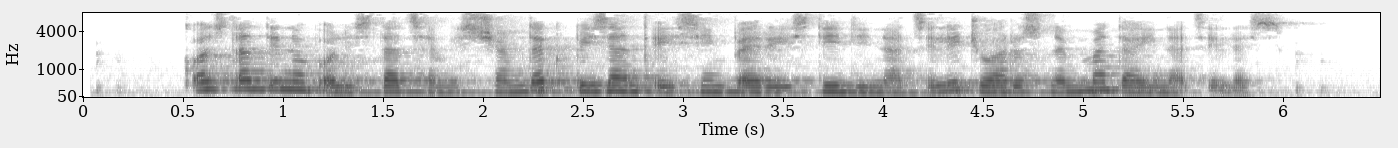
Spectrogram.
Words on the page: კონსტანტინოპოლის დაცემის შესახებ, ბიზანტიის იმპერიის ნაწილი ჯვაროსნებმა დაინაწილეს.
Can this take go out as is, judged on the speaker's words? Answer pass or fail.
fail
